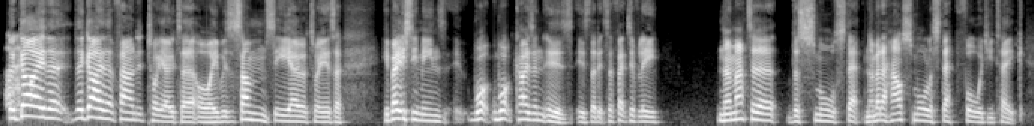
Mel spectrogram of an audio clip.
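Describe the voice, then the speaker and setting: A man's voice: on the high side, expressive, normal speed, sharp tone. A man in his thirties speaking as a voice acting coach in a conversational interview, explaining things earnestly. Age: 30s. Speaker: voice actor, director and coach.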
